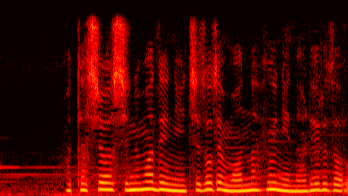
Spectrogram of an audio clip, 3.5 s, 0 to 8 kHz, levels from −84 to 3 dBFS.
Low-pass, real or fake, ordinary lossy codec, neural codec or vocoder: 7.2 kHz; real; none; none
